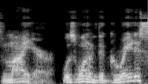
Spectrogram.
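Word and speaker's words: Mayr: Ernst Mayer pronounced Mayer was one of the greatest scientists who ever lived.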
